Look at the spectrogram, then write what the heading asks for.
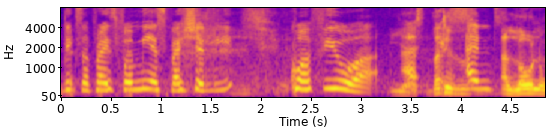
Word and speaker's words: coiffure: But in this case, in English, you say coiffure.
